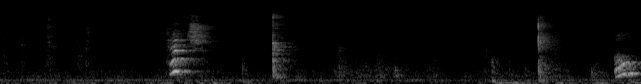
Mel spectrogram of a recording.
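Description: Dog giving two short barks about a second apart, a little under two seconds in, then one more short, sharper sound near the end.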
